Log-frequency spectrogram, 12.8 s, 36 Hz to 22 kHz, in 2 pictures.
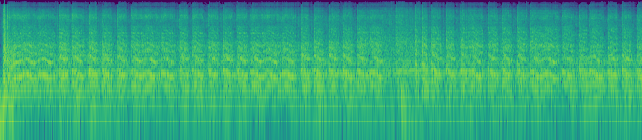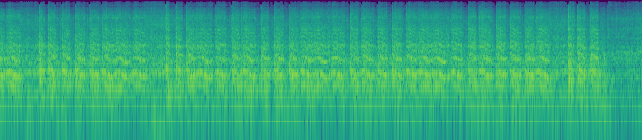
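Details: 1971 Plymouth Road Runner V8 after sitting, oil pressure just primed; steady rhythmic cranking about 3.5 turns a second with no firing; fuel pump diaphragm seems not to be pumping, cranks but won't start.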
